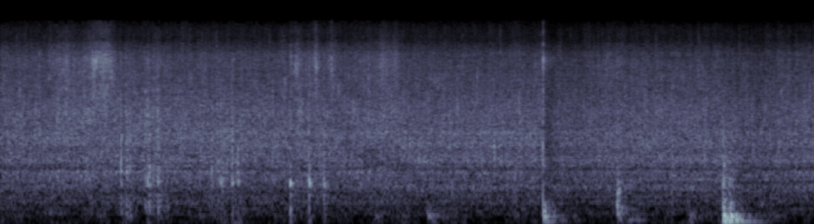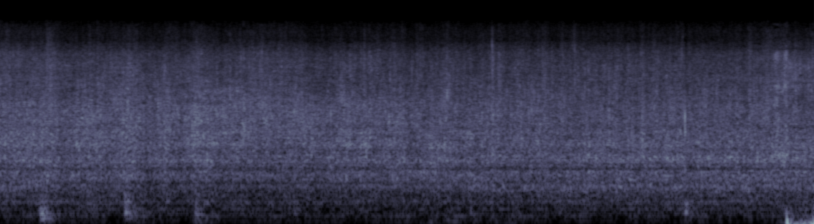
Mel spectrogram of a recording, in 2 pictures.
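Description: Sliced pork liver sizzling steadily in oil and marinade in a nonstick pan, with a few short low knocks, the loudest about seven seconds in.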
